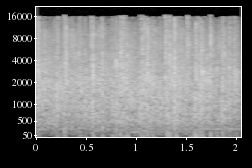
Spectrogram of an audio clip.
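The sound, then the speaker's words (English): Warm applause welcomes China's General Secretary and the Political Bureau Standing Committee members at the close of the Party Congress. The clapping is dense and steady, loud and unbroken from start to finish. “Please join me in a warm applause to welcome the General Secretary and other Political Bureau Standing Committee members.”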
